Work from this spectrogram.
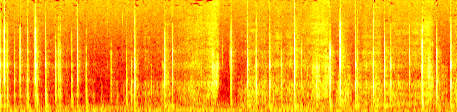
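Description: A closed, printed cardboard puzzle box with cartoon art, held in the hands, is tapped and scratched with long nails. Quick, dry, bright clicks come in an uneven run, with a soft scratchy rustle filling the quieter middle stretch. Each tap dies away almost instantly.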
